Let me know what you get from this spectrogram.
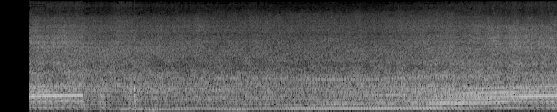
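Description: Subaru WRX STI's turbocharged flat-four revving under load on a chassis dynamometer, with its quad exhaust. It comes in loud and eases back about a second in, then the engine note climbs steadily in pitch and loudness toward the end as it pulls up through the revs.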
